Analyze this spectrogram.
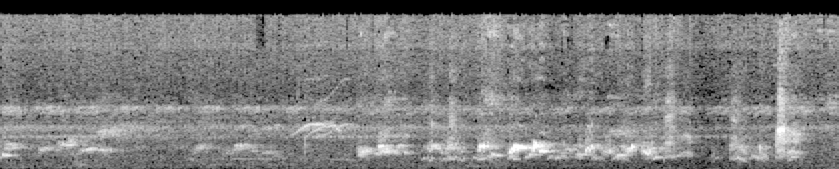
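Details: Three red-whiskered bulbuls in song competition: quiet scattered notes at first, then a dense, jumbled run of lively warbled phrases building in the second half, amid steady background hiss.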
